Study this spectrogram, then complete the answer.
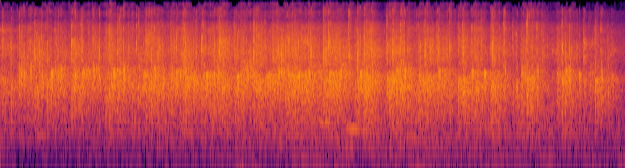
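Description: A conference audience applauding warmly, a thick, sustained wash of clapping that holds steady throughout without letting up.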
